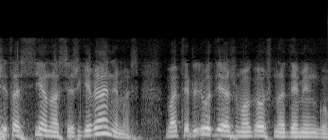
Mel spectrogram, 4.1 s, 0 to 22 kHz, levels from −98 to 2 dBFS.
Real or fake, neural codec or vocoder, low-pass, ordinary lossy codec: real; none; 7.2 kHz; AAC, 32 kbps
